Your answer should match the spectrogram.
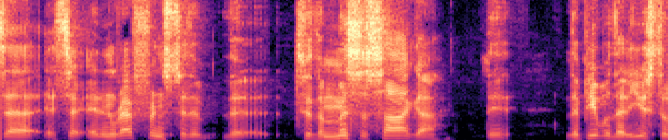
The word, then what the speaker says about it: Mississauga: Now, I want to know who on here can pronounce the town that I'm in. What, Mississauga? Mississauga.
